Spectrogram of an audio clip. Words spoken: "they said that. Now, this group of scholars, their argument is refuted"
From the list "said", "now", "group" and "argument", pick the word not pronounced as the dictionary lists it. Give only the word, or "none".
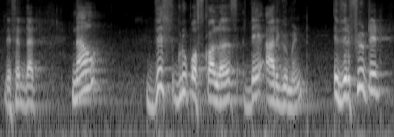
none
